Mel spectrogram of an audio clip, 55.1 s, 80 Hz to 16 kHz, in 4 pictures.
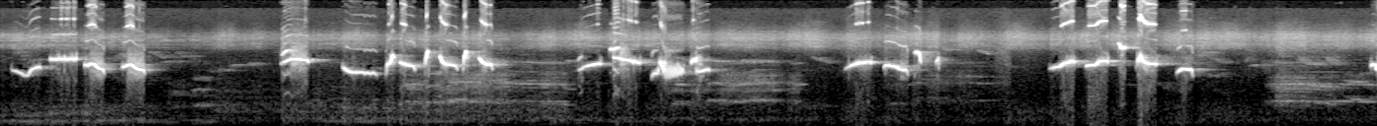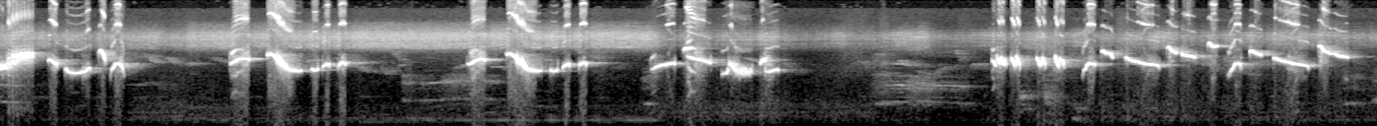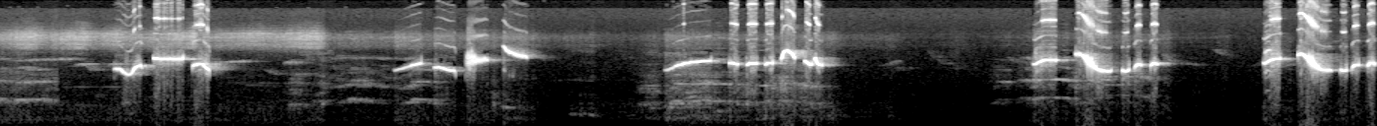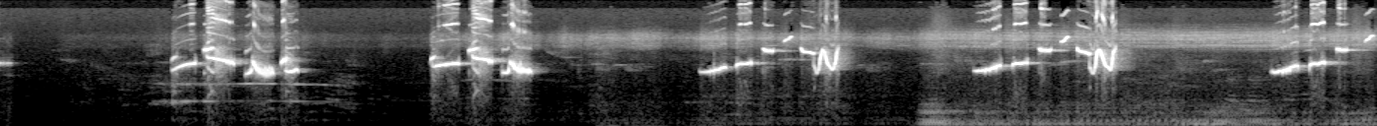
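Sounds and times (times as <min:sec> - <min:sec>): thrush singing whistled phrases: 0:00.0 - 0:01.6, 0:02.8 - 0:07.3, 0:08.4 - 0:09.4, 0:10.5 - 0:12.2, 0:13.7 - 0:17.8, 0:18.4 - 0:21.7, 0:23.6 - 0:27.3, 0:28.6 - 0:30.0, 0:31.5 - 0:33.0, 0:34.2 - 0:35.9, 0:37.9 - 0:39.3, 0:40.2 - 0:41.5, 0:43.0 - 0:44.4, 0:45.6 - 0:46.8, 0:48.3 - 0:49.8, 0:51.0 - 0:52.7, 0:54.0 - 0:55.0
steady high hiss: 0:00.0 - 0:38.3, 0:46.6 - 0:55.0.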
